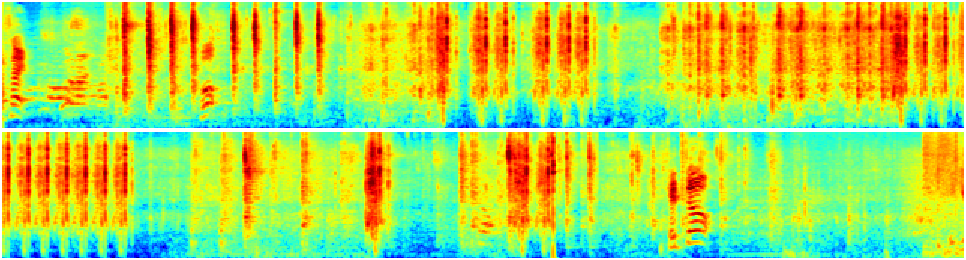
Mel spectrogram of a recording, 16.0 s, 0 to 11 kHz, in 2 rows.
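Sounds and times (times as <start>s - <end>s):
airsoft guns firing: 3.4s - 5.0s, 5.7s - 9.2s, 11.0s - 13.0s.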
